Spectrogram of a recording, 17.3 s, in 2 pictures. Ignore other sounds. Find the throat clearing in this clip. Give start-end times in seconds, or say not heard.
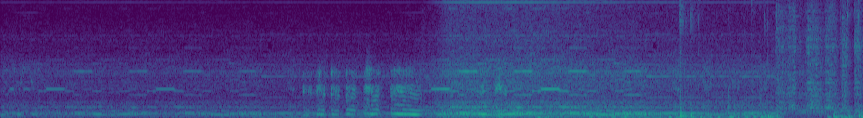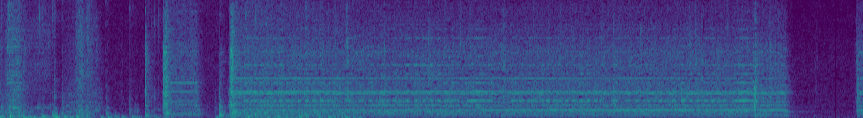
3.0-5.1.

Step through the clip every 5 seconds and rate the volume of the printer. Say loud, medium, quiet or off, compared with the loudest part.
medium, loud, loud, loud.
